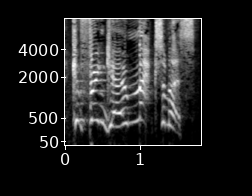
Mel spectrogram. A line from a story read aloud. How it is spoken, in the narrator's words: Sirius bellowed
